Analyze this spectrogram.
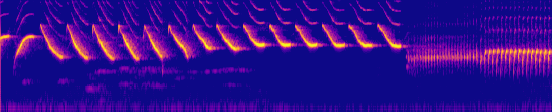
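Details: Belgian singing canary giving a regular series of slurred whistles falling from high to mid pitch, roughly four per second, followed by a low, fast purring trill.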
